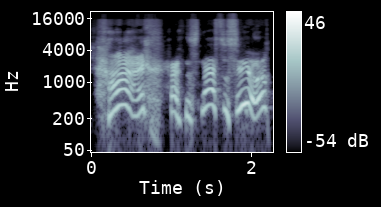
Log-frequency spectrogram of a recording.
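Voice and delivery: high, slow squeaky dog voice. Pretend. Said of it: "that's how that dog speaks".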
